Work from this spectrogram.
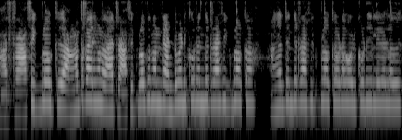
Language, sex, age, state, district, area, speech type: Malayalam, female, 30-45, Kerala, Kozhikode, rural, spontaneous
